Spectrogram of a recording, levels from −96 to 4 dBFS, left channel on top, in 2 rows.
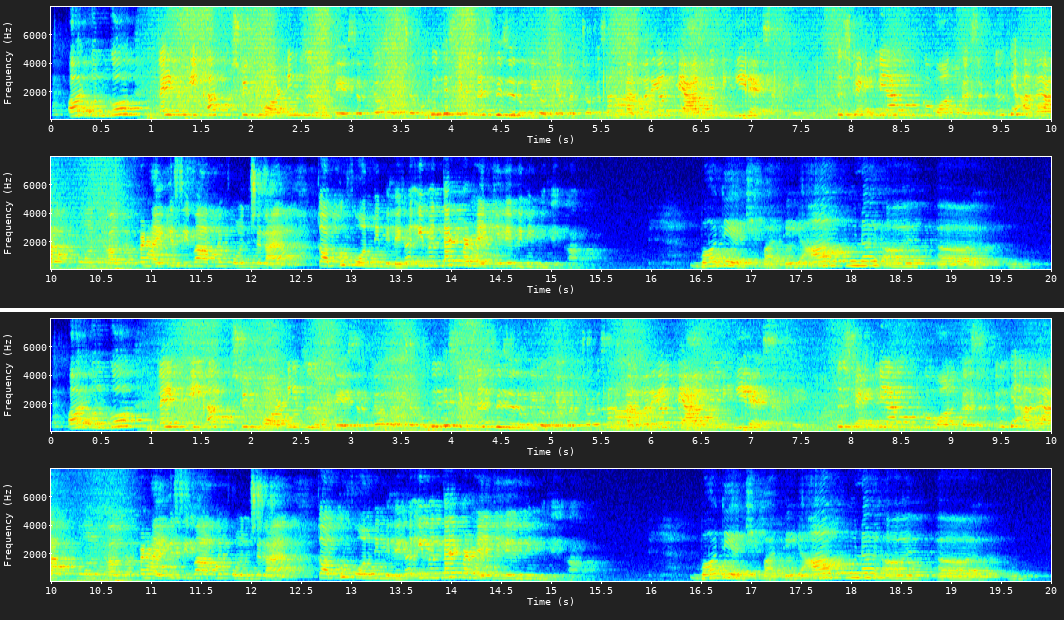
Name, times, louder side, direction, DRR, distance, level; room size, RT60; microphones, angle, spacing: voice 1, 0.2-15.3, left 1 dB, 15° left, 3 dB, 5.1 m, -26 dB
sound 1, 0.9-10.8, left 3 dB, 50° left, 5.6 m, -32 dB
voice 2, 5.6-6.8 7.8-8.6 16.1-19.7, equal, 5° right, 3 dB, 4.8 m, -30 dB
23.0 x 21.5 x 8.4 m, 0.76 s
head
